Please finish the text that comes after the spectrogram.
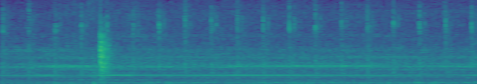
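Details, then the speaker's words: Diesel heater in a cargo-trailer toyhauler, rubber mounted and not yet boxed in: steady fan drone with faint light ticks about twice a second from the fuel dosing pump; running normally, with the clicking expected to be muffled once the pump is covered. "was hoping this thing wouldn't make that clicking noise as much as it does, but once I cover that, I don't think you'll hear it."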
